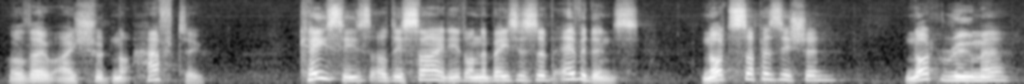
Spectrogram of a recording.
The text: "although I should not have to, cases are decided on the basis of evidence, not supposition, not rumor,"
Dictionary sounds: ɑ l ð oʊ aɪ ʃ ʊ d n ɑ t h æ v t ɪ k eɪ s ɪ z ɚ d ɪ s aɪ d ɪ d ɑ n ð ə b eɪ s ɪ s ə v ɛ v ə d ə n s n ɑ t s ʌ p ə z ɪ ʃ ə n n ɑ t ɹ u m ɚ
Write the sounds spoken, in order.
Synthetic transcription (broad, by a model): ɑ l ð oʊ aɪ ʃ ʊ d n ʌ t h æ f t ɪ k eɪ s ɪ z ɚ d ɪ s aɪ d ɪ d n ð ə b eɪ s ɪ s ə v ɛ v ə d ə n s n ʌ t s ʌ p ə z ɪ ʃ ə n n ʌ t ɹ u m ɚ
